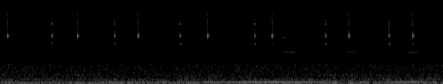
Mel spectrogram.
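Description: A tiny micro switch clicking faintly as its metal lever is pressed and released by finger, about three clicks a second. The cleaned switch is now clicking in and out as it is supposed to.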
